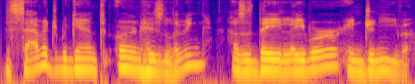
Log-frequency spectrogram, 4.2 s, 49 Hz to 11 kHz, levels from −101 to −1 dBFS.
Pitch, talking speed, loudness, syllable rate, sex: 125 Hz, 190 wpm, -15 LUFS, 5.8 syllables/s, male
